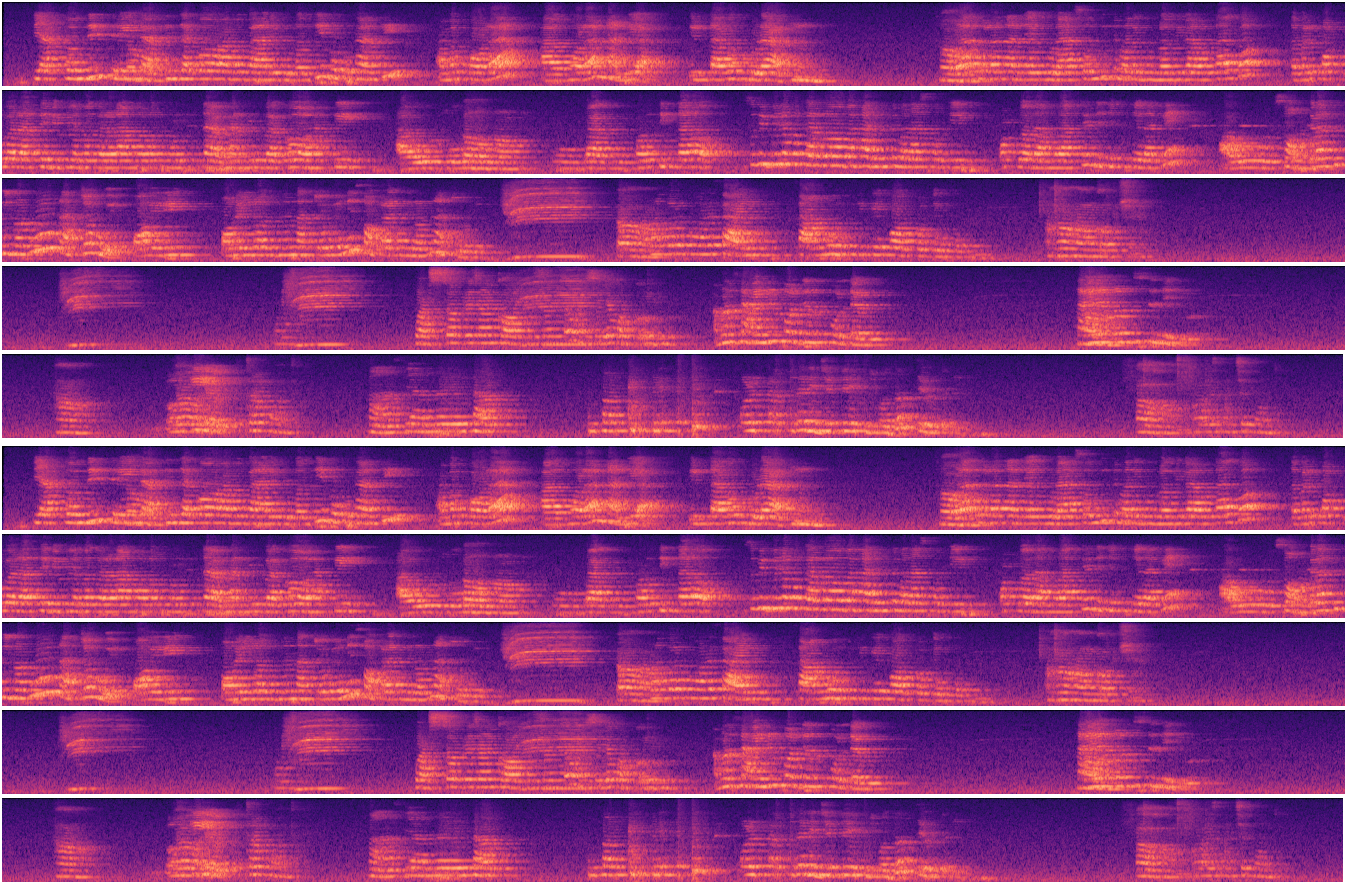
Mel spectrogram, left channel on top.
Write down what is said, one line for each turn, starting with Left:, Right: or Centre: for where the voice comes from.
Left: ସିଏ ଆସନ୍ତି ସେଇ
Right: ଓହୋ।
Left: ଚାରି ଦିନ ଯା କ ଆମ ଗାଁ ରେ ବୁଲନ୍ତି ଭୋଗ ଖାଆନ୍ତି। ଆମର କଳା ଆ ଧଳା ନାଲିଆ ତିନିଟା ଯାକ ଘୋଡା ଆସେ।
Right: ହୁଁ ଓହୋ
Left: କଳା ଧଳା ନାଲିଆ ଘୋଡା ଆସନ୍ତି ସେମାନେ ବୁଲନ୍ତି ଗାଁ ଗୋଟାଯାକ। ତାପରେ ପଟୁଆର ଆସେ ବିଭିନ୍ନ ପ୍ରକାର ରାମ ଲକ୍ଷ୍ମଣ ସୀତା ଭାଲୁ ବାଘ ହାତୀ ଆଉ ଯୋଉ
Right: ଓହୋ
Left: ବା କଣ ଶିକାର ଏସବୁ ବିଭିନ୍ନ ପ୍ରକାରର ବାହାରିକି ସେମାନେ ଆସନ୍ତି ପଟୁଆର ଆମର ଆସେ ଡିଜେ ଫିଜେ ଲାଗେ। ଆଉ ସଂକ୍ରାନ୍ତି
Right: ଓହୋ
Left: ଦିନଠୁ ନାଚ ହୁଏ ପହିଲି ପହିଲି ରଜ ଦିନ ନାଚ ହୁଏନି ସଂକ୍ରାନ୍ତି ଦିନଠୁ ନାଚ ଚ ହୁଏ।
Right: <unintelligible> ଓହୋ।
Left: ଆପଣଙ୍କର କଣ ସାଇଲ ସାଉଣ୍ଡ ହଉଛି ଟିକେ ବନ୍ଦ କରିଦିଅନ୍ତୁ ତାକୁ।
Right: ହଁ ହଁ କରୁଚି। <unintelligible> ଓ ହ୍ଵାଟସପ୍ ରେ ଜଣେ କଲ୍ କରୁଚନ୍ତି ତଁ ସେଇଟା କଟୁନି
Left: ଓହୋ ଆପଣ ସାାଇଲେଣ୍ଟ୍ କରିଦିଅନ୍ତୁ ଫୋନ୍ ଟାକୁ। ସାଇଲେଣ୍ଟ୍
Right: ହଁ ହଁ
Left: କରନ୍ତୁ ସେ ହେଇଯିବ।
Right: ହଁ
Left: କଣ
Right: ହଁ
Left: କି
Right: ହଁ ଏଥର କୁହନ୍ତୁ।
Left: ହଁ ସେ ଆମେ ସା <inaudible> ରିଜେକ୍ଟ୍ ହେଇଯିବତ ତେଣୁକରି।
Right: ଓହୋ ଓସ୍ ଆଚ୍ଛା କୁହନ୍ତୁ?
